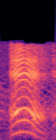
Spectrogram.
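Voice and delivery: آ of أعطى said thin and light; light hamza. Shown as a demonstration. Teacher isolating the thin hamza. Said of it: "والعين رقيقة أيضًا".

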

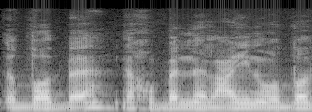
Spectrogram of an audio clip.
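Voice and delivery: ordinary delivery

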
